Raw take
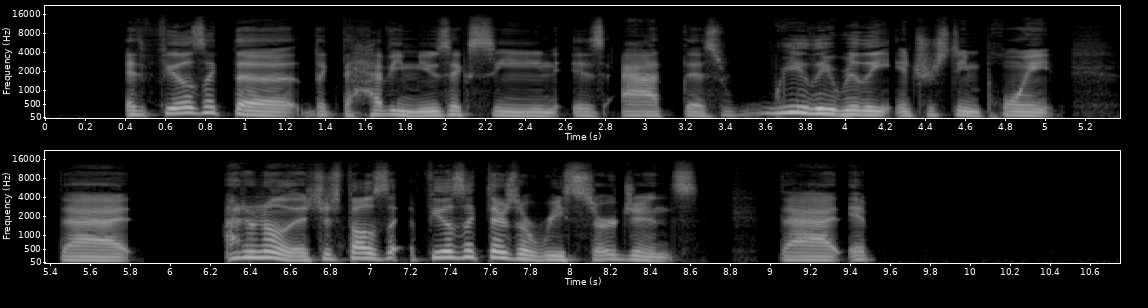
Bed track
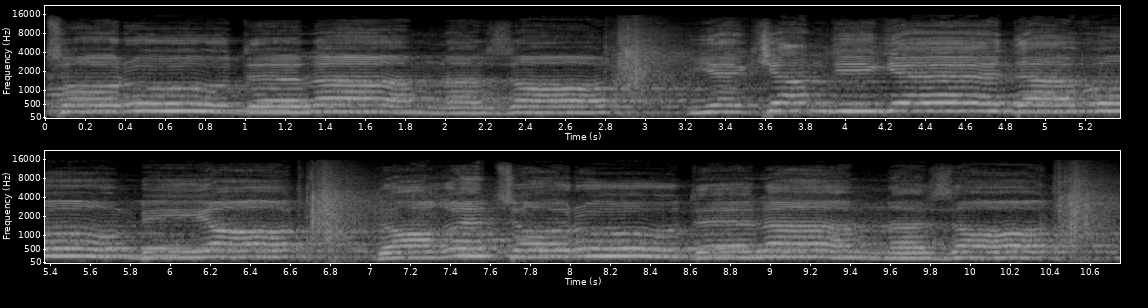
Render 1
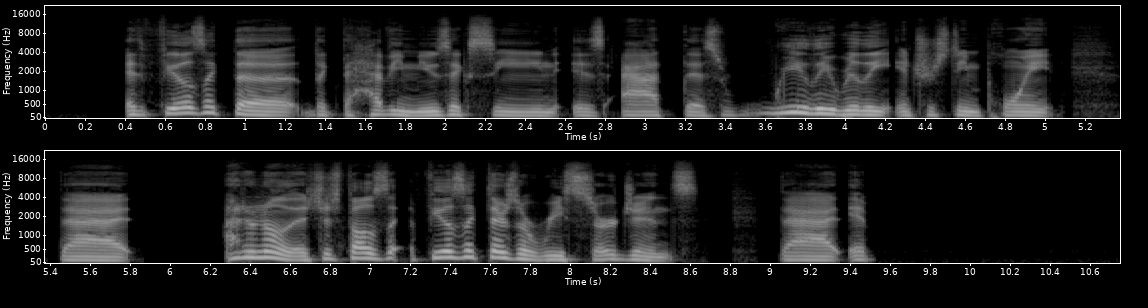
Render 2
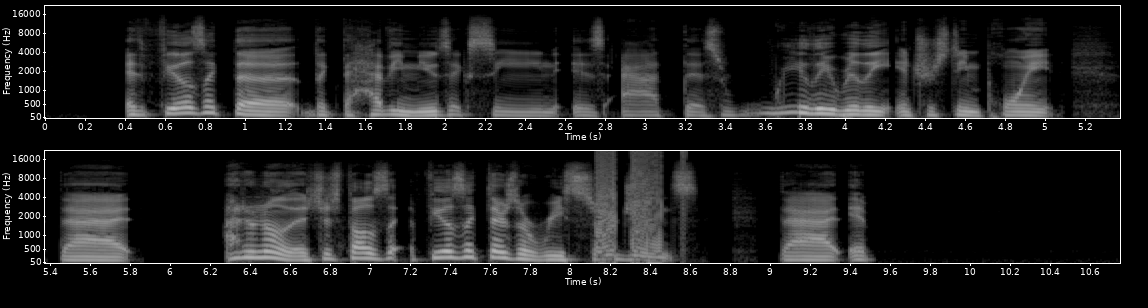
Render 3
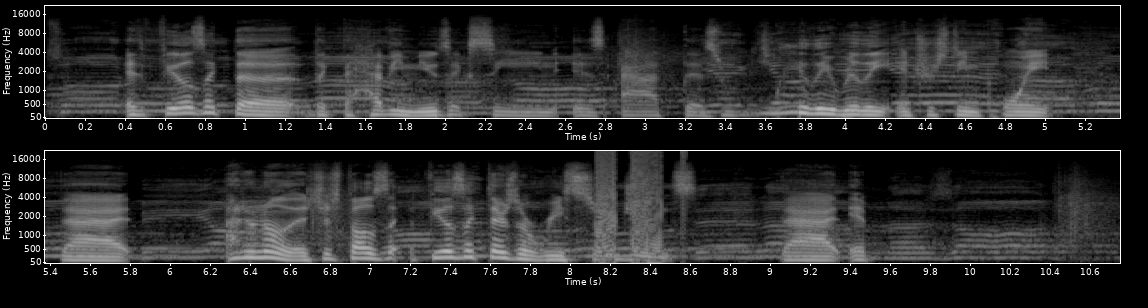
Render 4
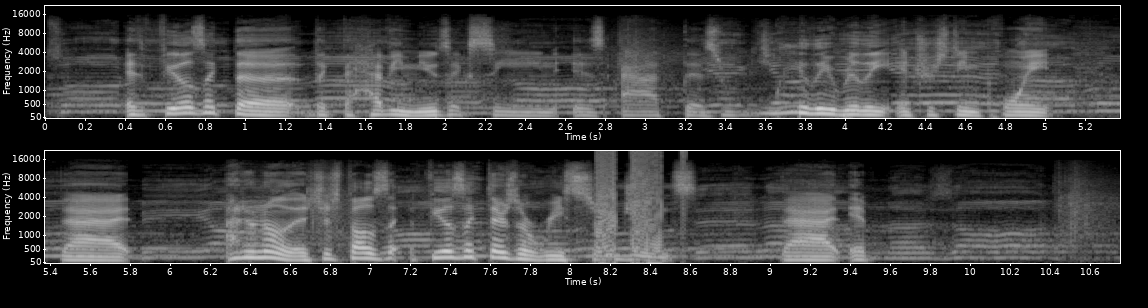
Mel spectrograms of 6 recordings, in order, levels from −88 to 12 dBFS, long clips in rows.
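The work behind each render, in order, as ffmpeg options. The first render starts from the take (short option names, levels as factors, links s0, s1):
-af anull
-filter_complex "[0:a]asettb=1/sr,asplit=3[s0][s1][s2];[s0]atrim=end=1.954[s3];[s1]atrim=start=1.95:end=3.77,asetpts=PTS-STARTPTS,afade=t=in:d=0.004:c=qsin,afade=t=out:st=1.816:d=0.004:c=qsin,acompressor=threshold=0.0282:ratio=6:attack=3.2:release=140:knee=1:detection=peak[s4];[s2]atrim=start=3.766[s5];[s3][s4]acrossfade=d=0.004:c1=hsin:c2=qsin[s6];[s6][s5]acrossfade=d=0.004:c1=qsin:c2=hsin,asettb=1/sr,asplit=3[s7][s8][s9];[s7]atrim=end=8.124[s10];[s8]atrim=start=8.12:end=8.58,asetpts=PTS-STARTPTS,afade=t=in:d=0.004:c=qsin,afade=t=out:st=0.456:d=0.004:c=qsin,aeval=exprs='(mod(17.8*val(0)+1,2)-1)/17.8':c=same[s11];[s9]atrim=start=8.576[s12];[s10][s11]acrossfade=d=0.004:c1=hsin:c2=qsin[s13];[s13][s12]acrossfade=d=0.004:c1=qsin:c2=hsin"
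-filter_complex "[1:a]volume=0.168[s0];[0:a][s0]amix=inputs=2:normalize=0"
-af "volume=3.16,alimiter=limit=0.794:level=0:latency=1"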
